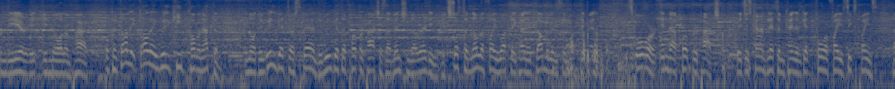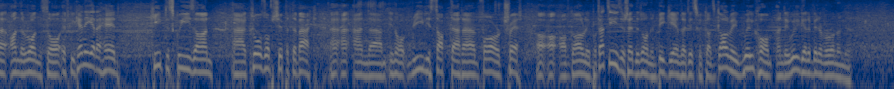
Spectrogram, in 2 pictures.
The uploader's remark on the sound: as broadcast live from Croke Park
